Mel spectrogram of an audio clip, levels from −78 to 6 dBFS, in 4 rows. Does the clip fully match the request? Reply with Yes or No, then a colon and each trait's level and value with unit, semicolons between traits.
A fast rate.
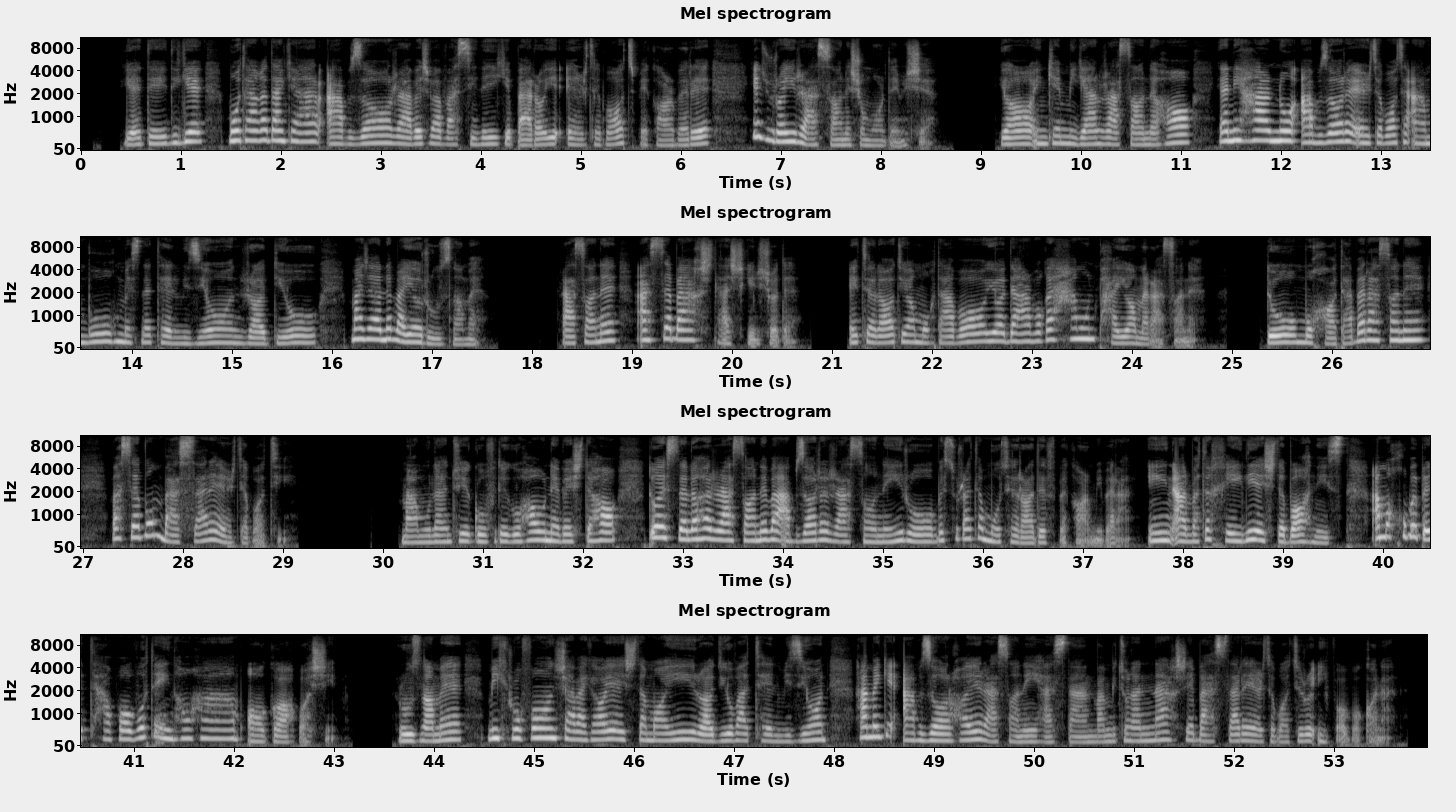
No: average, 125 wpm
